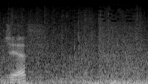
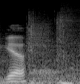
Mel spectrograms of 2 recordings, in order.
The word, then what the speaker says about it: GIF: I'm talking about so even though the actual correct way because that's what the creator said it's supposed to feel jiff because the people have spoken and commonly say gift that's what it's called so think you did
